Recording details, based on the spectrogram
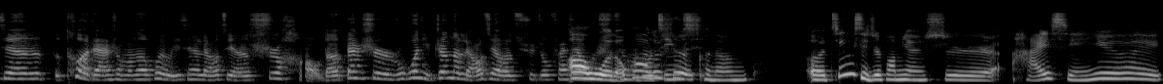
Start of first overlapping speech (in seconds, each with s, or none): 5.7 s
